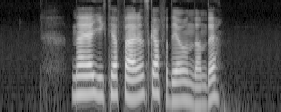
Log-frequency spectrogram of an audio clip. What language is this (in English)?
Swedish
